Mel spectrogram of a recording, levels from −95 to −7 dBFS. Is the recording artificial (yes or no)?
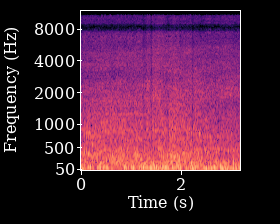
yes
